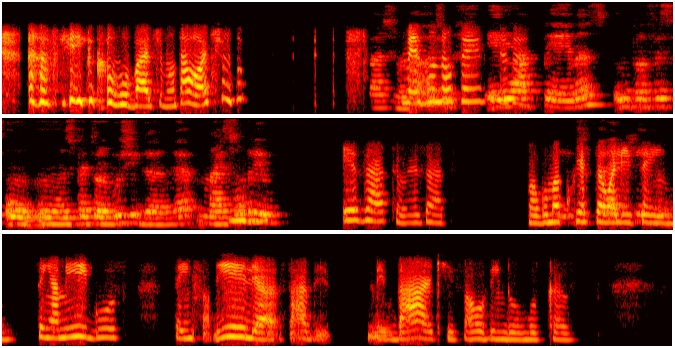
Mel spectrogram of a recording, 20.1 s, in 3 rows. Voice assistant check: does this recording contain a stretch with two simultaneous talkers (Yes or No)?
Yes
